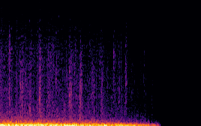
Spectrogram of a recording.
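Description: Low rumbling tail of a boom-like sound effect, with faint crackle on top, dying away and cutting off to silence about a second and a half in.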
